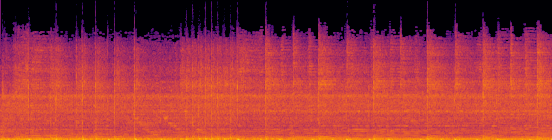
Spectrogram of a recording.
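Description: Live rock band music from a soundboard recording: electric guitar and bass over a driving drum-kit beat.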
